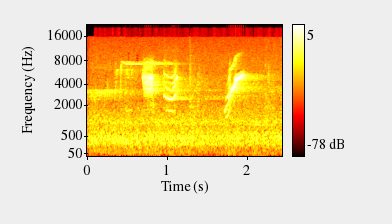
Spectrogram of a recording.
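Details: A Senegal parrot at Verona on 1 September 2012 gives two harsh, high calls: a buzzy squawk followed by a sharp rising whistle-shriek, over a faint steady background hiss.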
